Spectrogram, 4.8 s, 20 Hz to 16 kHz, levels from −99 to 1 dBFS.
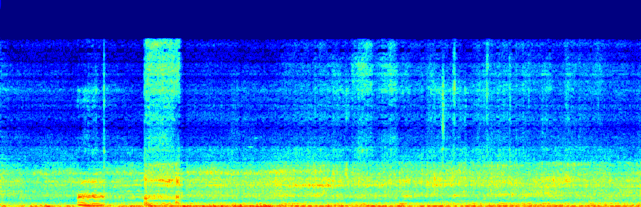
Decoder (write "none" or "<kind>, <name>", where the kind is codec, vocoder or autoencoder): codec, SNAC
